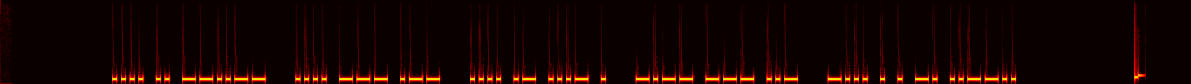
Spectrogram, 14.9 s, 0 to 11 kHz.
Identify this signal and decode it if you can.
Morse code, heard as a keyed tone, about 22 wpm, 700 Hz. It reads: HI, HOW HAVE YOU BEEN?
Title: Sentences from Top 1000 Words - Review Part 3 - 22wpm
